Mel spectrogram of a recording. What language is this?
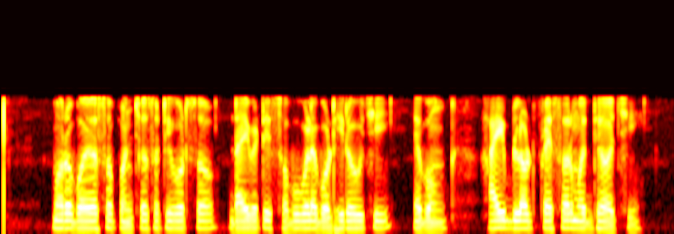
Odia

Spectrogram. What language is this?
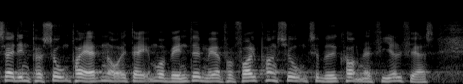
Danish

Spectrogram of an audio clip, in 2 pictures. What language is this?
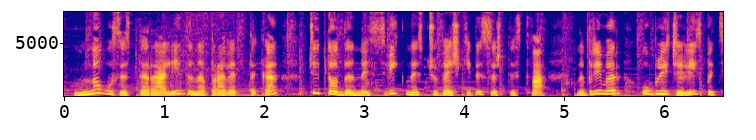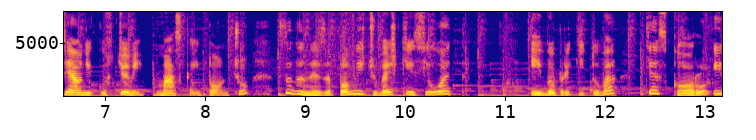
Bulgarian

